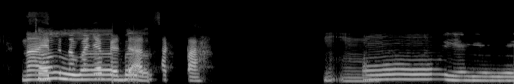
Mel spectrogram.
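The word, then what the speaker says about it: سكتة: Terus ada bacaan saktah. Kak Dia pernah dengar Apa? saktah? Mm-mm. Sakinah. Apa? Saktah, bukan sakinah.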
